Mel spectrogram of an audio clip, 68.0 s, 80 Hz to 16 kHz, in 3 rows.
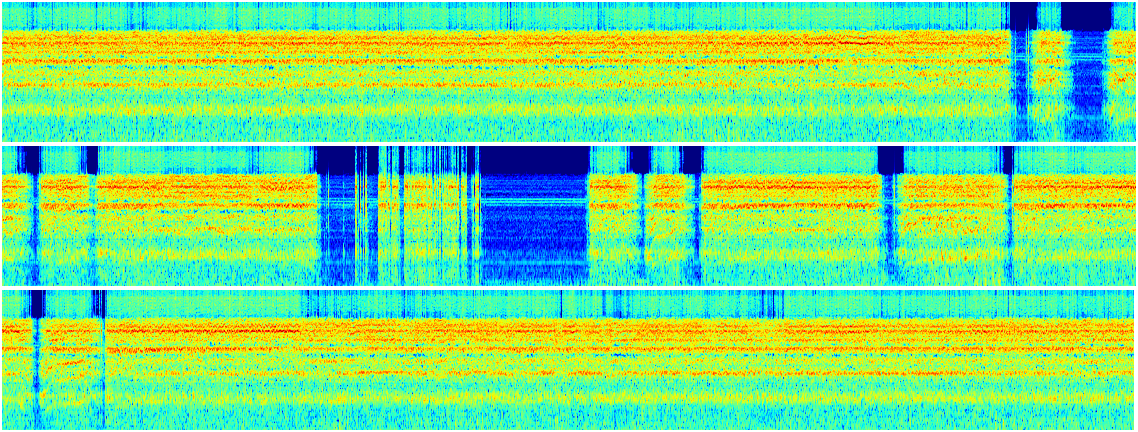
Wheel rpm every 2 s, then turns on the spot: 230, 230, 230, 230, 230, 230, 230, 220, 230, 210, 60, 100, 150, 220, 110, 20, 0, 70, 130, 210, 140, 150, 190, 130, 200, 220, 220, 230, 230, 230, 230, 230, 230, 230.
28-32 46-48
